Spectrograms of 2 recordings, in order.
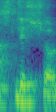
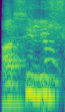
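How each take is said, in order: First: The sh and l sounds form one cluster. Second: A vowel separates the sh and l sounds. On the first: The speaker calls it right. "ওটা যুক্তাক্ষর" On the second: The speaker calls it wrong. "আলাদা আলাদা নয়, আশিলিষ্য নয়"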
